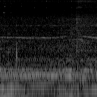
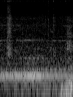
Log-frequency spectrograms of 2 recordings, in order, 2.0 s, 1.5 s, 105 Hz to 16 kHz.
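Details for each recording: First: 1996 Toyota Corolla AE110 petrol engine idling just after start, with a rough-idle history: thin high whistle slowly falling in pitch. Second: 1996 Toyota Corolla AE110, 212k km, idling cool shortly after a morning start, in Drive with AC on; even steady drone, idle smooth, though owner says it shakes roughly when hot midday despite throttle body replacement.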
